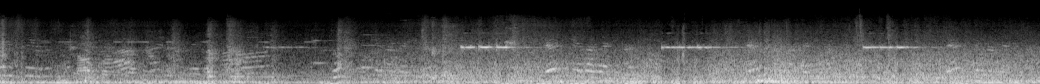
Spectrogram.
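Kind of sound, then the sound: vehicle, cement truck reversing beeps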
